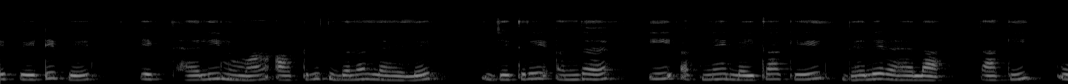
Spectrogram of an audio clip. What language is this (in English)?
Bhojpuri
